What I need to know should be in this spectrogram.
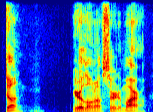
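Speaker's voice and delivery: ordinary talk, nothing marked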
